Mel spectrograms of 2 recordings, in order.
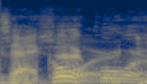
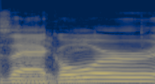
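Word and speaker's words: Zach Orr: It sounds like you're saying Zack Core.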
